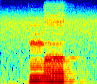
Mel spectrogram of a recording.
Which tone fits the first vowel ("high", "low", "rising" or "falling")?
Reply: high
